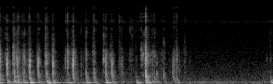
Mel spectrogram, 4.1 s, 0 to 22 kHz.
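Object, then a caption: Mechanical keyboard with plastic keycaps. Fingertips type on a compact white-cased Hanmumu mechanical keyboard with cat-themed plastic keycaps. A quick, uneven run of short, dull, low-pitched key clacks dies away fast. The typing stops after about 2.7 seconds, leaving near-silence until one last keystroke at the very end.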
